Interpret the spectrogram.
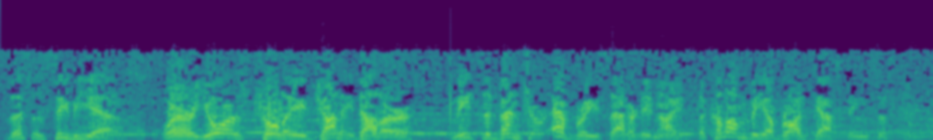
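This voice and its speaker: Man, 1940s network announcer, formal, lively pitch, lo-fi with music bed. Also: fairly quick. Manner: formal booming announcer delivery. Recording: dull old radio recording with music.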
